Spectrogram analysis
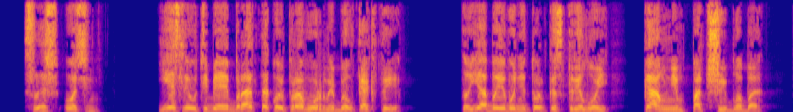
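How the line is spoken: Ringing shout. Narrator (Russian): звонко выкрикнула Заря

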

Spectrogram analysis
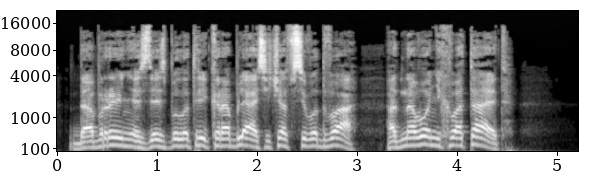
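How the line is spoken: Shouting. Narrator (Russian): Олег крикнул

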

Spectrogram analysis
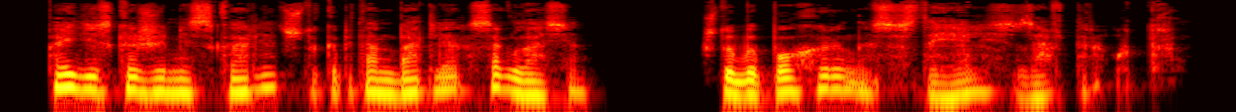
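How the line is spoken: Whisper. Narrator (Russian): прошептала она

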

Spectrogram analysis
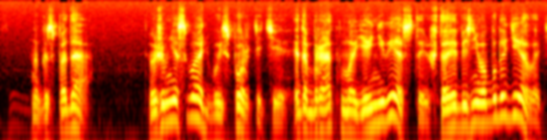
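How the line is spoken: Shout. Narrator (Russian): закричал Боб

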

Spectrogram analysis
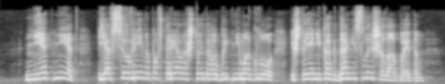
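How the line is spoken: Hasty exclamation. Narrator (Russian): поспешно воскликнула Лёля

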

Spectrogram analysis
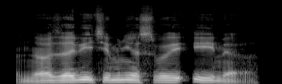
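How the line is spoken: Rough bass, warrior. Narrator (Russian): грубо пробасил богатырь

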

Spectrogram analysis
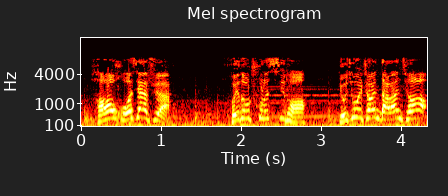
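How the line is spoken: Shouting from afar. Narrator (Chinese): 余文远远冲迪离喊

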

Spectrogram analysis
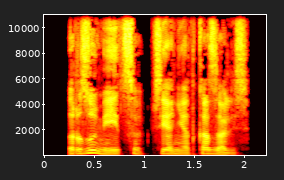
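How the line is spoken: Driver's snort. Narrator (Russian): хмыкнул водитель

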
